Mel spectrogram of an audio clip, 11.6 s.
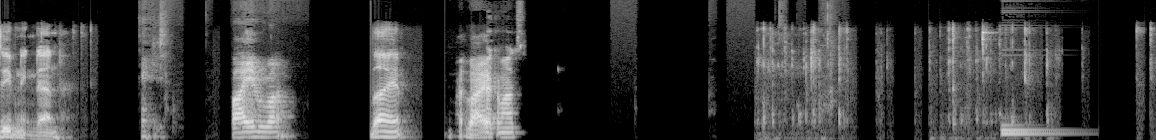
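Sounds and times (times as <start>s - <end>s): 
speech: 0.0s - 0.8s, 1.4s - 3.0s, 3.7s - 5.3s, 10.0s - 10.4s
typing on a computer keyboard: 7.6s - 11.5s.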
